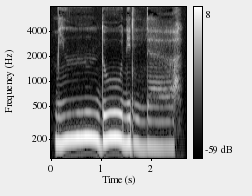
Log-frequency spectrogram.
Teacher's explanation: لام جلالہ لائٹ ہوگا کیونکہ اللہ تعالیٰ کے نام سے پہلے جو ورڈ ہے اس کے لاسٹ لیٹر پر کسرہ ہے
